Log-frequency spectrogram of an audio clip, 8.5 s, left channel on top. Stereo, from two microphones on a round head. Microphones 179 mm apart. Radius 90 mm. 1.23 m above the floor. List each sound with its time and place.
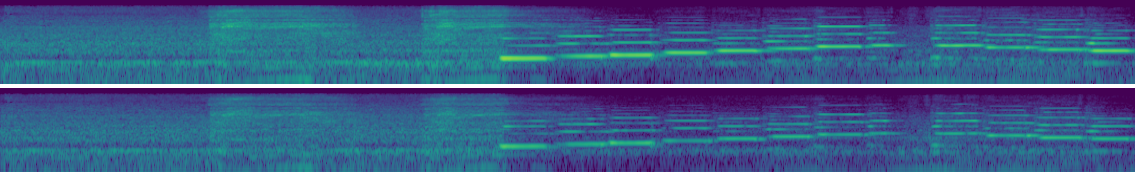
1.5 s a blender: 80° left, 1.4 m
3.7 s a flute: 30° left (ahead or behind), 1.1 m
